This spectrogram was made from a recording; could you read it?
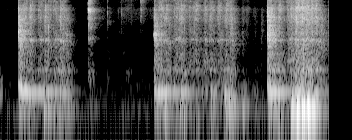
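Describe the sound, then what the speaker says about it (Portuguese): A sewing machine running a safety seam along the edge of a small fabric pouch, three close bursts of rapid stitching about a second or more each, separated by quiet pauses with faint handling noises, no talking. "Agora, é só ir lá na máquina e fazer uma costura de segurança em toda essa borda"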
